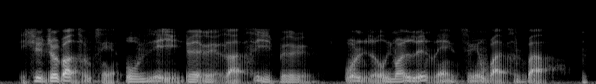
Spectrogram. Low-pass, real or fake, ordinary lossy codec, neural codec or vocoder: 5.4 kHz; fake; none; autoencoder, 22.05 kHz, a latent of 192 numbers a frame, VITS, trained on many speakers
